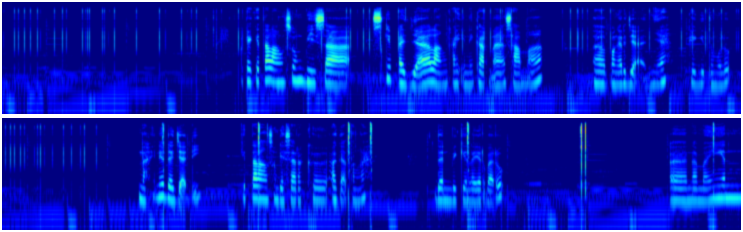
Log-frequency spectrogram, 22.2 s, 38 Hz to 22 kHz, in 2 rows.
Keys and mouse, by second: 0.0 click, 0.1 click, 0.7 click, 1.1 b, 1.2 click, 1.5 click, 1.5 ctrl+z, 1.6 click, 2.0 click, 2.3 click, 2.6 click, 2.7 ctrl+z, 2.8 click, 3.5 click, 4.0 v, 4.2 click, 4.5 Left, 4.6 Right, 4.8 click, 5.0 b, 5.1 click, 5.3 click, 5.6 click, 5.9 click, 6.2 click, 6.4 ctrl+z, 6.4 click, 6.6 ctrl+z, 6.8 click, 6.8 v, 7.1 b, 7.2 click, 7.6 click, 7.8 ctrl+z, 8.3 v, 8.4 click, 8.5 click, 8.7 click, 8.9 Left, 8.9 click, 9.1 click, 9.4 Right, 9.7 click, 9.8 ctrl+z, 10.1 click, 10.5 click, 11.0 click, 11.2 click, 11.5 ctrl+z, 11.8 click, 12.0 click, 12.1 click, 12.2 click, 12.5 click, 13.0 click, 14.8 click, 16.2 click, 17.4 Delete, 17.5 click, 19.7 click, 20.3-20.8 typing, 21.6 click.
